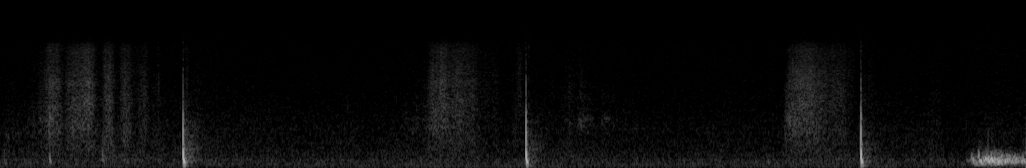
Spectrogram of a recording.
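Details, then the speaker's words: Mitral regurgitation heard at the apex: slow heart sounds with weakened first sound and soft blowing systolic murmur radiating to the left axilla, from blood regurgitating from left ventricle into left atrium. "при недостаточности митрального клапана на верхушке выслушивается ослабление первого тона и систолический шум проводящий в левую подмышечную область Он возникает в результате регургитации крови из левого желудочка в левое предсердие"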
